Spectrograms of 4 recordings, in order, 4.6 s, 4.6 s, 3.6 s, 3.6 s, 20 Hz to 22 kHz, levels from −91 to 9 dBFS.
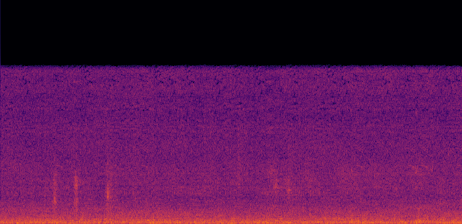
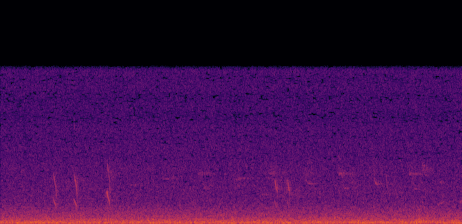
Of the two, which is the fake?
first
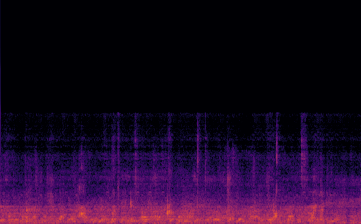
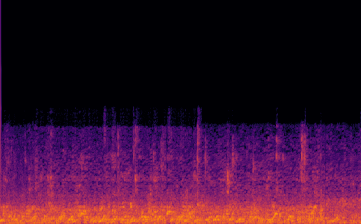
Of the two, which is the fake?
first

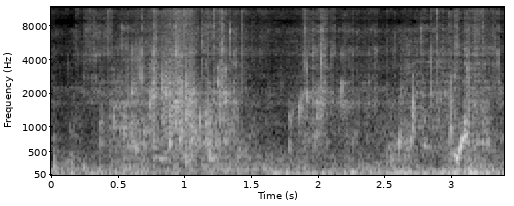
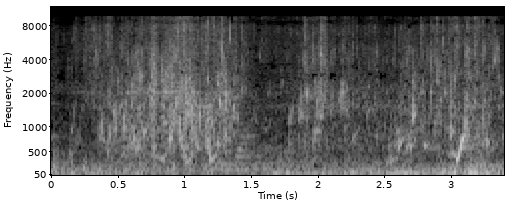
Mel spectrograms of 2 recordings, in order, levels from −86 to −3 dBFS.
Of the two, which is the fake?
first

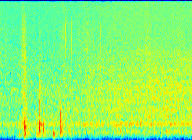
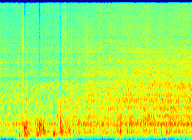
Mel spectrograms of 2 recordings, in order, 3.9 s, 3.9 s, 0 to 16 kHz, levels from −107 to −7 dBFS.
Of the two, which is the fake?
second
